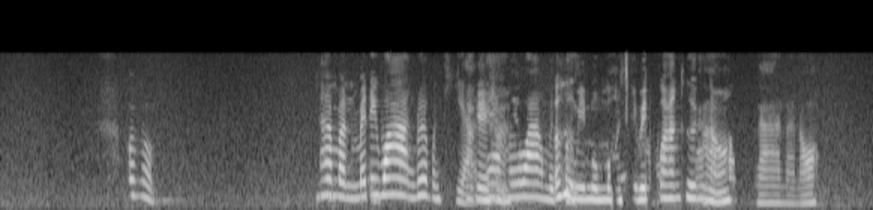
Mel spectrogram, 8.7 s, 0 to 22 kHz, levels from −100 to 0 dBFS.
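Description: An echo canceller likely mistook this talker for loudspeaker echo while both sides spoke, producing speech suppressed in double talk. The speech dips by up to about 20 dB from 5.79 to 6.63 s, then briefly dips again at 6.89 s and again from 7.27 to 7.58 s.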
